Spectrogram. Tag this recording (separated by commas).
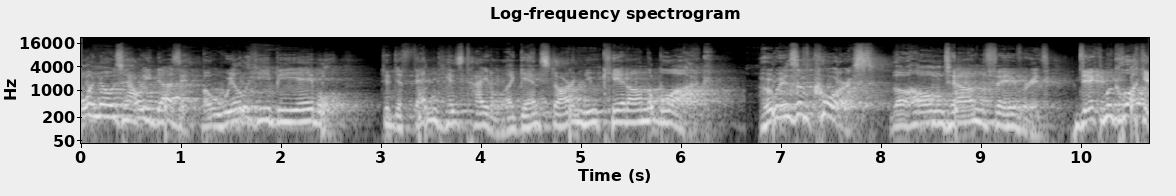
Speech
